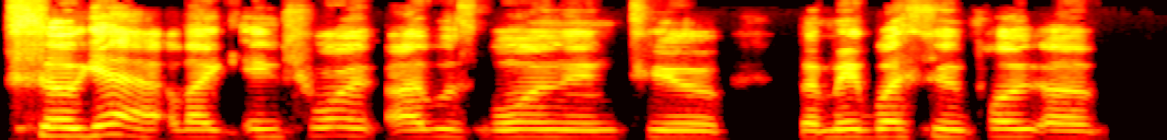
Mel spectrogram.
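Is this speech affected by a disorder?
Yes: cerebral palsy; congenital.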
